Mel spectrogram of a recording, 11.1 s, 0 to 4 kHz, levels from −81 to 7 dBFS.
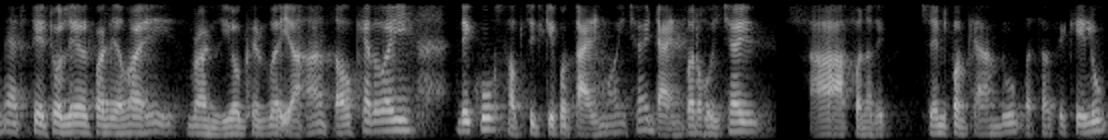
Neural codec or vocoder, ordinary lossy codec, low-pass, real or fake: codec, 16 kHz, about 1 kbps, DyCAST, with the encoder's durations; none; 3.6 kHz; fake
